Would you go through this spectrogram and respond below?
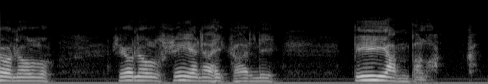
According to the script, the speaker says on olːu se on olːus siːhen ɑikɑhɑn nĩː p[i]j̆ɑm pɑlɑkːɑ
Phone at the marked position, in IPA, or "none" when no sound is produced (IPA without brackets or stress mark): iː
